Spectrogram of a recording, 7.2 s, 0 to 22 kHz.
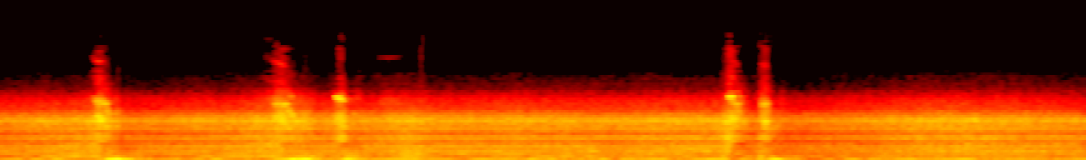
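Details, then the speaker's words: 2013 Dodge Challenger SXT 3.6L V6 just after installing a K&N Typhoon cold air intake, battery reconnected to reset the computer: smooth even idle, then clean throttle blips rising and falling, free-revving, healthy. "Alright, you see we're got her idling here, or him rather. It's going to do a rev it up a little bit so you can hear the difference."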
